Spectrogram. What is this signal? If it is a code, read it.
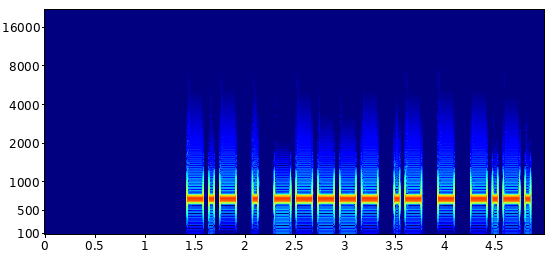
Morse code, heard as a keyed tone, about 22 wpm, 700 Hz. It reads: KE0ATC
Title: USA Call Signs - 6 Characters - Repeated 3x - 22wpm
